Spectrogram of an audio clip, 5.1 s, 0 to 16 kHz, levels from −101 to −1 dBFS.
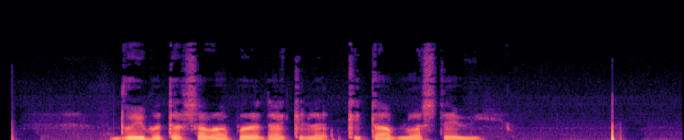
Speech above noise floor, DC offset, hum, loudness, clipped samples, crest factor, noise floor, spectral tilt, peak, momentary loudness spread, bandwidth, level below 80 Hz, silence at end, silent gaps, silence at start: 41 dB; under 0.1%; none; -22 LUFS; under 0.1%; 22 dB; -63 dBFS; -8 dB/octave; -2 dBFS; 9 LU; 10 kHz; -52 dBFS; 1.5 s; none; 0.85 s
